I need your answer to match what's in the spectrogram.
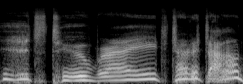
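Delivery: mock very high voice, put-out and upset. Redoing an impression from the night before, the speaker goes mock-upset complaining. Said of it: "you did an impression of me being upset".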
